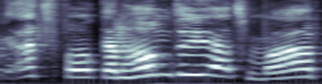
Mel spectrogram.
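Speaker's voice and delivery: loud, high re-enactment of recognising him; excited. Retold or imitated. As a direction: blurt it out in disbelief. Retelling own excited reaction.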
